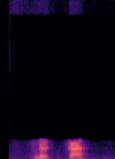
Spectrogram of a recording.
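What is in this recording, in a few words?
"dekat", Indonesian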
